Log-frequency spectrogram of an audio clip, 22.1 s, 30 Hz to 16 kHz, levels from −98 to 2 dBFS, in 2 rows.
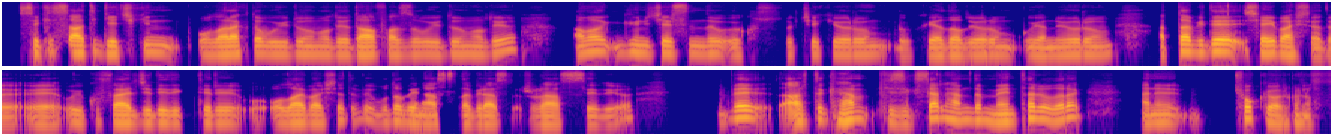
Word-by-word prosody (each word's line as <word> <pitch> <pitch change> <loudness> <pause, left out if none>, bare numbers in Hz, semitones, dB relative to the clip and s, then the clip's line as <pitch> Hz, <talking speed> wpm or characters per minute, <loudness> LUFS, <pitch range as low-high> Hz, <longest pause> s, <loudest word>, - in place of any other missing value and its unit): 8 - - -4
saati 120 +1 +5
geçkin 115 +2 -4
olarak 105 +2 +3
da - - +4
uyuduğum 110 0 -4
oluyor. 105 -1 -4
Daha 105 0 +6
fazla 105 0 -4
uyuduğum 110 +1 -5
oluyor. 120 +9 -3 0.5
Ama 130 +5 +2
gün 120 0 -7
içerisinde 115 -1 -3
uykusuzluk 105 0 -10
çekiyorum, 105 0 -5
uykuya 95 +2 -3
dalıyorum, 100 0 -2
uyanıyorum. 105 +3 -3 0.4
Hatta 130 -1 +6
bir 125 - -5
de 135 0 +7
şey 115 0 +3
başladı, 85 -5 0
ııı, 90 -1 -2
"uyku 110 0 -7
felci" 105 0 +3
dedikleri 100 -1 -3
o - - -8
olay 100 0 +4
başladı 105 +4 -3
ve 125 - -7
bu 105 - -10
da 115 -3 0
beni 100 -2 0
aslında 95 0 -2
biraz 95 -1 +1 0.2
rahatsız 90 -1 -1
ediyor 90 0 -6 0.7
ve 155 +8 +5
artık 115 +3 +2
hem 130 +4 +3
fiziksel 105 - +1
hem 130 -1 -1
de 130 - +2
mental 110 +4 +2
olarak, 140 +4 +2 0.5
hani, 105 0 -3 0.4
çok 145 -3 +2
yorgunum 95 -2 -1
105 Hz, 135 wpm, -24 LUFS, 100-115 Hz, 0.7 s, de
